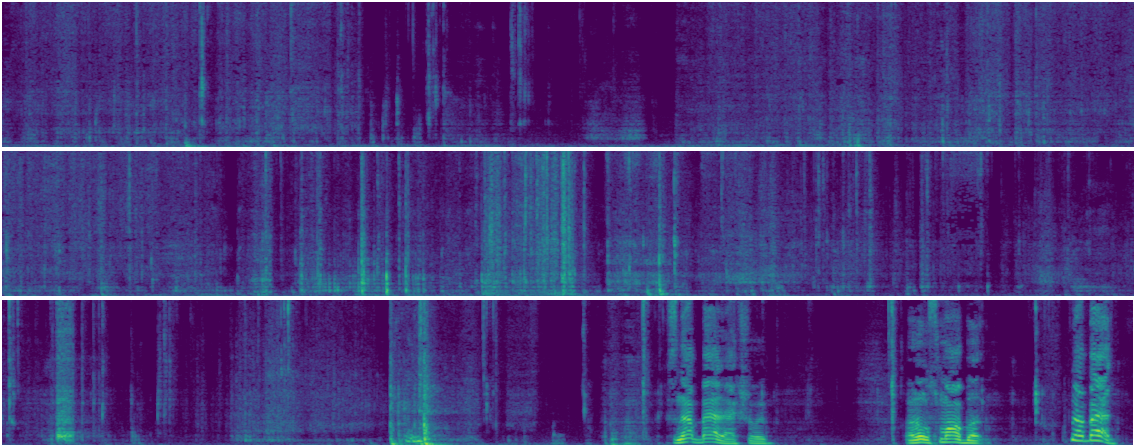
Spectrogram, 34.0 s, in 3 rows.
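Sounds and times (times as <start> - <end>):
chewing and mouth noises: 3.7 - 5.9.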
